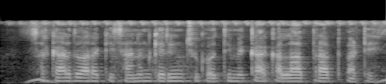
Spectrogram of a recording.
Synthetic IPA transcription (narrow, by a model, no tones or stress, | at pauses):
səɾkaːɾd̪waːɾakɪsaːnənkeɾint͡ʃʰʊkəwt̪imẽkakalaːb̚pɾaːp̚t̪baːʈʰe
